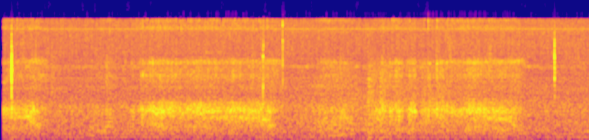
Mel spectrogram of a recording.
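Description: Two long, hoarse, buzzing breaths a few seconds apart, with a faint clicking sound in the room; soft snoring.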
